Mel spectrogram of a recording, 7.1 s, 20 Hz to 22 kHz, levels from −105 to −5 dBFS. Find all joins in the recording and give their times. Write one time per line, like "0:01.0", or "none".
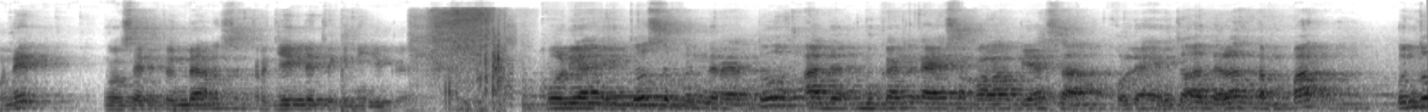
0:02.5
